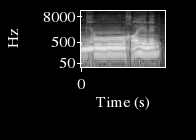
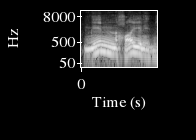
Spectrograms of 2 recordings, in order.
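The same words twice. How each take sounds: First: The n is blurred and hidden into the next sound. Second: The n is pronounced clearly without extra nasal length. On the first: The speaker calls it wrong. "Jangan pula diifakan tadi min khailin" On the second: The speaker calls it right. "jelaskan min khailin"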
